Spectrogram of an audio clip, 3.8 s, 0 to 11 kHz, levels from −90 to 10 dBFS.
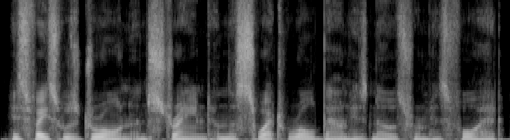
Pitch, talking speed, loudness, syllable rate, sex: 90 Hz, 250 wpm, -22 LUFS, 5.4 syllables/s, male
